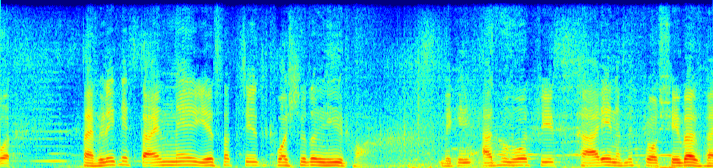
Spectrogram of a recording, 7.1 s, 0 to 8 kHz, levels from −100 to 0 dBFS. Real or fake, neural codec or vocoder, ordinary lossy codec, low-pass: fake; codec, 16 kHz, 0.5 kbps, X-Codec, HuBERT features, trained on general audio; none; none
